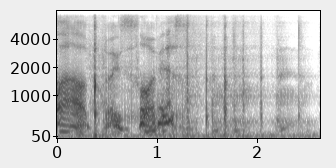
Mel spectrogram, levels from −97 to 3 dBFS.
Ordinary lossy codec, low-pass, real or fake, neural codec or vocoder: none; 7.2 kHz; fake; autoencoder, 22.05 kHz, a latent of 192 numbers a frame, VITS, trained on many speakers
